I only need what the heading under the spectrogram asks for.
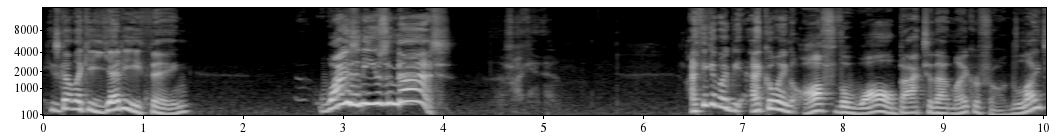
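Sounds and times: faint breathy sound: 4.4 - 6.5.

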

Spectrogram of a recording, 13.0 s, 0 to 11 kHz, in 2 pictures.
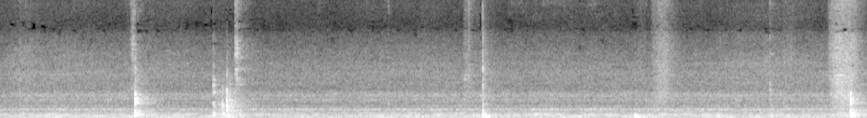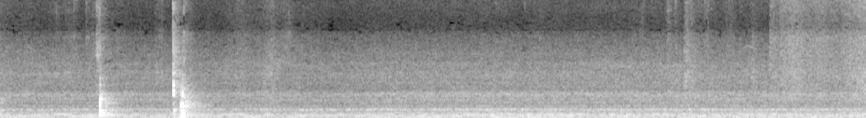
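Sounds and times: steady hum: 0.0 - 13.0
knife chopping on wooden board: 1.0 - 1.9, 3.6 - 3.8, 4.8 - 6.6, 7.2 - 8.1.

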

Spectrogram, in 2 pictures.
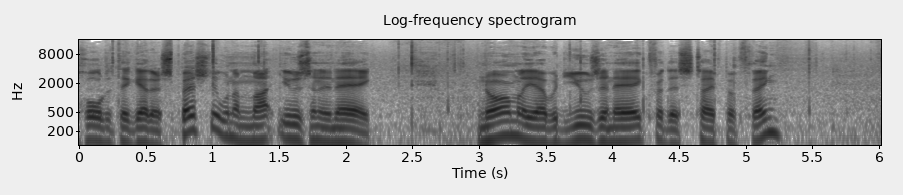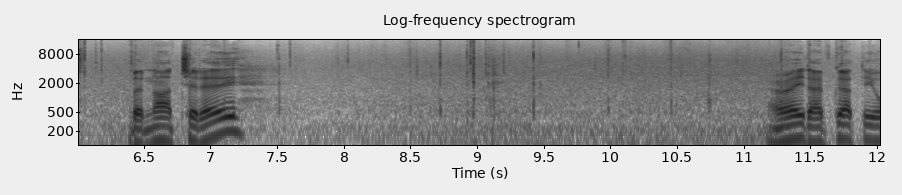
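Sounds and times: wind hiss: 0.0 - 12.0.

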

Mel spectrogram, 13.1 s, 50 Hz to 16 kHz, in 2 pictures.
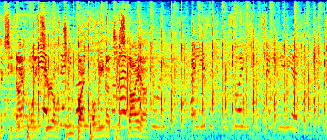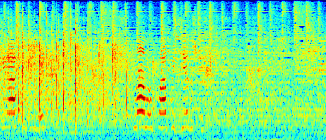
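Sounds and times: scattered clapping: 0.0 - 10.0
faint music: 0.0 - 13.0.

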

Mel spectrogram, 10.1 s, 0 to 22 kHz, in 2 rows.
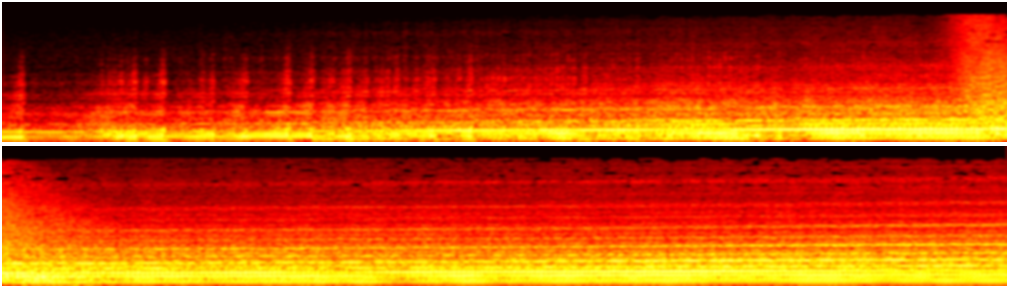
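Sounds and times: sustained rising tones: 2.1 - 9.7
low droning rumble: 4.6 - 7.0
loud whoosh: 4.7 - 6.5.

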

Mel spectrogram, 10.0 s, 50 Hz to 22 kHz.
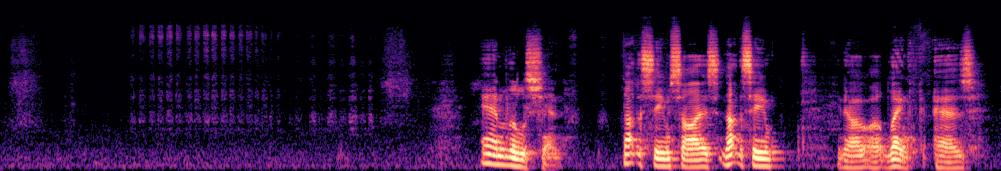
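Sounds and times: felt-tip marker scratching on paper: 1.3 - 3.8.

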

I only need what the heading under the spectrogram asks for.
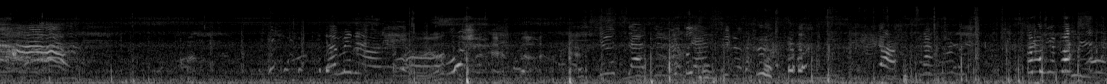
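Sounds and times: children shouting: 0.0 - 1.0
thuds of running feet: 5.6 - 11.0.

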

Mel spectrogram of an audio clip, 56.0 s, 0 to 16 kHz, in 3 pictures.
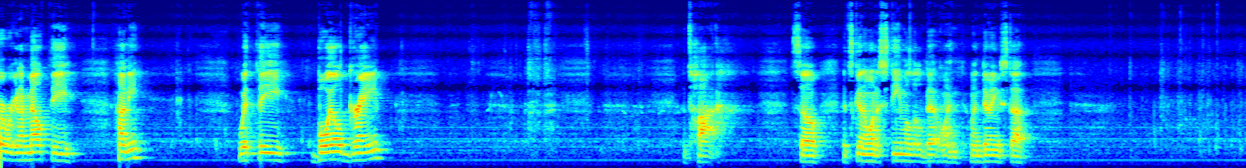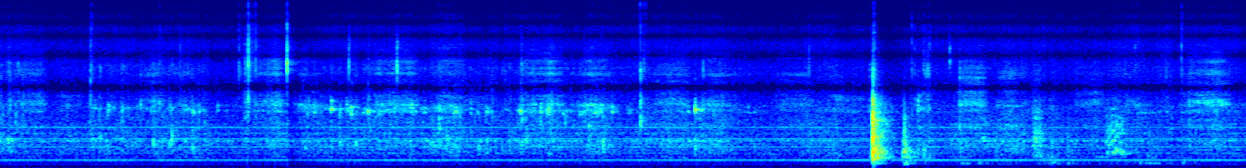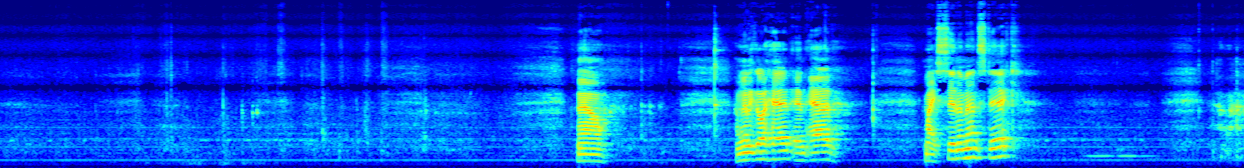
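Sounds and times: glass jug set down on countertop: 31.8 - 32.4.

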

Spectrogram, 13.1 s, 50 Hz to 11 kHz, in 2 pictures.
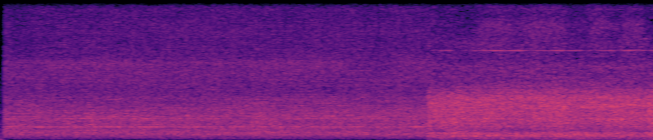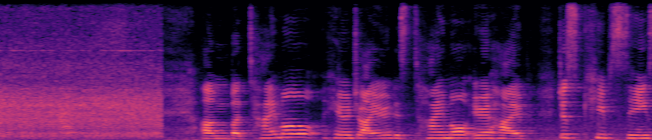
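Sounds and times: hair dryer blowing: 0.0 - 8.2
louder hissy hair dryer: 0.0 - 8.2.

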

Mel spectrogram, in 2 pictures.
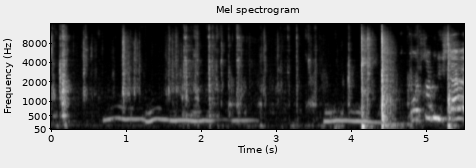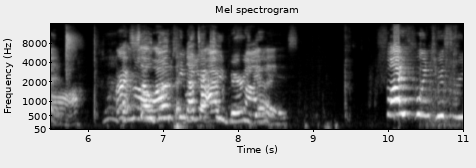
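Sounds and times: puzzle cube clicking: 0.0 - 4.7
person humming a long note: 0.7 - 2.8.

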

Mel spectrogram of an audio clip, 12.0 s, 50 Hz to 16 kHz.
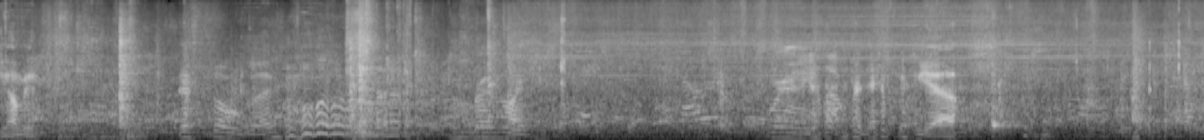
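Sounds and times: person laughing: 2.8 - 4.1.

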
